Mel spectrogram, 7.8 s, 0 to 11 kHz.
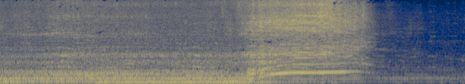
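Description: Procharged Camaro ZL1 V8 accelerating hard, heard from inside the car. About four seconds in, a loud whine climbs sharply in pitch and holds high as the car pulls. The sound drops away suddenly about six seconds in.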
